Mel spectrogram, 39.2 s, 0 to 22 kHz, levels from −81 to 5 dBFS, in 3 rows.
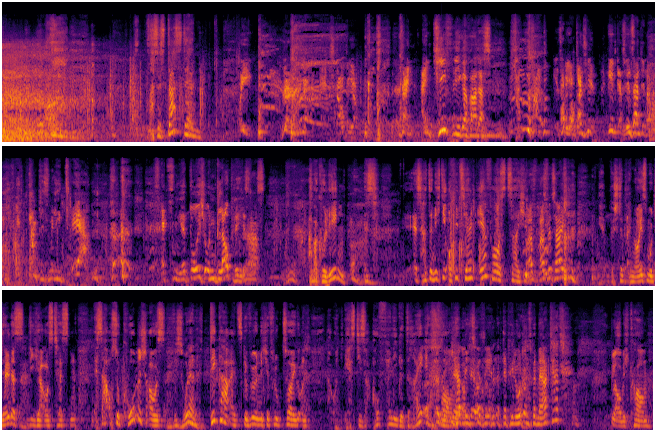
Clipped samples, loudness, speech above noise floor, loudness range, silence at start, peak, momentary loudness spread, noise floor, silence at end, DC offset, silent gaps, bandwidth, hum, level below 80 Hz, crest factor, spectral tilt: under 0.1%; -18 LUFS; 20 dB; 4 LU; 0 s; 0 dBFS; 14 LU; -40 dBFS; 0 s; under 0.1%; none; 15.5 kHz; none; -42 dBFS; 20 dB; -3 dB/octave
